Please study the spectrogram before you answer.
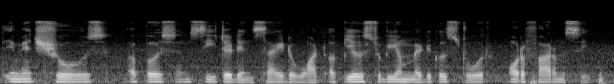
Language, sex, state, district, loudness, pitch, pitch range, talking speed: English, male, Sikkim, Gangtok, -17 LUFS, 115 Hz, 105-120 Hz, 175 wpm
